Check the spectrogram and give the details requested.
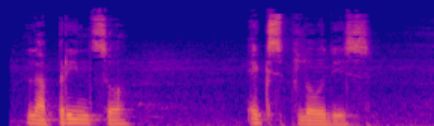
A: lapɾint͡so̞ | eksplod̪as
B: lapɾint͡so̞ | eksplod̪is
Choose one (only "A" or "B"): B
